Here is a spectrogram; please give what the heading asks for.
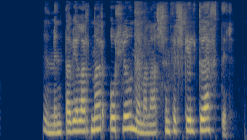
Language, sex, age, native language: Icelandic, female, 30-39, Icelandic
